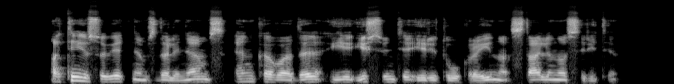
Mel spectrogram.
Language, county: Lithuanian, Vilnius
